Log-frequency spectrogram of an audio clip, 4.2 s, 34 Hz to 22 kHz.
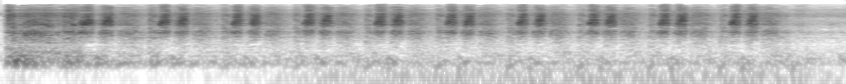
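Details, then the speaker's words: Perkins 4-cylinder diesel in a JCB 208S (1CX) backhoe cranking during a compression test: sharp, even puffs about three per second as compression blows out a cylinder's open injector hole, injector removed; tested cylinders read just over 400 psi. "so yeah so you're going to hear that popping noise that's because i pulled the injectors out and i did not put the injector back in for that cylinder so you'll hear the problem again"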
